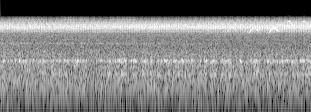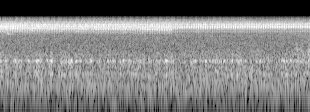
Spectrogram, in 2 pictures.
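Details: Higurashi cicada song recorded at the tranquil 新発地庵 spot: a dense, unbroken high-pitched buzz with a few quick chirps midway, and the tone shifting slightly lower toward the end.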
